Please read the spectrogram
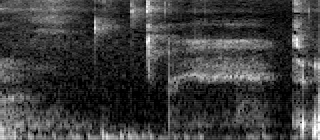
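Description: A few faint clicks of a metal spoon against a ceramic soup bowl as the bowl and spoon are handled.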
